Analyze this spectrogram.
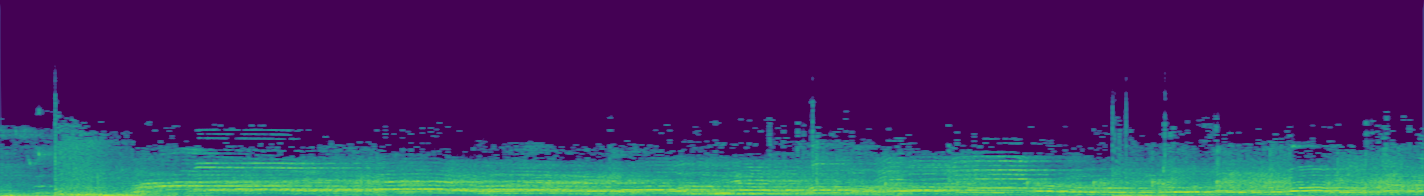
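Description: Young men shout and cheer in an echoing hall.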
